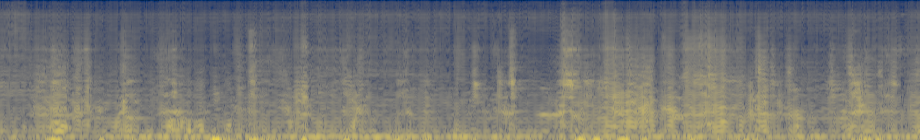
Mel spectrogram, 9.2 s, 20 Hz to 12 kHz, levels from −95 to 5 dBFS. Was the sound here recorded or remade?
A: remade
